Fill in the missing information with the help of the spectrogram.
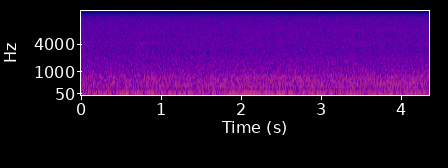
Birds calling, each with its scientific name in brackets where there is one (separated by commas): American Goldfinch (Spinus tristis)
